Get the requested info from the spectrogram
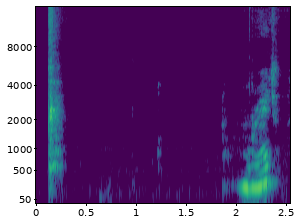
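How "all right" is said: normal talking voice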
